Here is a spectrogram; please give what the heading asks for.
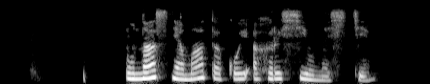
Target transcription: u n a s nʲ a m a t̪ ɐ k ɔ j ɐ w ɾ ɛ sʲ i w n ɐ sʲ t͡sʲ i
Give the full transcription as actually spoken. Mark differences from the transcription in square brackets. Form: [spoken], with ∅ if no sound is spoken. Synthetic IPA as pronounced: u n a s nʲ a m a t̪ [a] k ɔ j ɐ [ɣ] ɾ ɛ sʲ i w n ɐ sʲ t͡sʲ i

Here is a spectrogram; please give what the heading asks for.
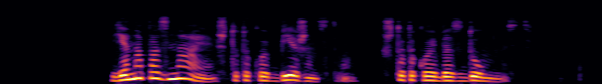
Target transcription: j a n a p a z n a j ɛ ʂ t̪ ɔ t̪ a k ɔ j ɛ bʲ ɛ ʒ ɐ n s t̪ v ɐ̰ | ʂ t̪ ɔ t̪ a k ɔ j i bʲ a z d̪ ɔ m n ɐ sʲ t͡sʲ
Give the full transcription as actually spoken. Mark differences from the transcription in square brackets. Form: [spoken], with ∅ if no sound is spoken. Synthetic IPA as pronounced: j a n a p a z n a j ɛ ʂ t̪ ɔ t̪ a k ɔ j ɛ bʲ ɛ [ʐ] ɐ n s t̪ v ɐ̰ | ʂ t̪ ɔ t̪ a k ɔ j [ɛ] bʲ a z d̪ ɔ m n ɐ sʲ t͡sʲ

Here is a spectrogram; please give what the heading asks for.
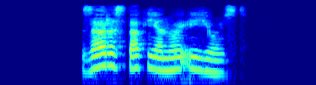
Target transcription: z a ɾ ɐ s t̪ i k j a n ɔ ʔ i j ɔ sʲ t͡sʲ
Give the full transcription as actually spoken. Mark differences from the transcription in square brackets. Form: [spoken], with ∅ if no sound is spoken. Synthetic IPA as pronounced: z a ɾ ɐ s t̪ [a] k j a n ɔ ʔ i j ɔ sʲ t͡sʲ

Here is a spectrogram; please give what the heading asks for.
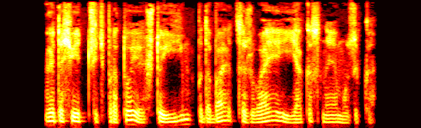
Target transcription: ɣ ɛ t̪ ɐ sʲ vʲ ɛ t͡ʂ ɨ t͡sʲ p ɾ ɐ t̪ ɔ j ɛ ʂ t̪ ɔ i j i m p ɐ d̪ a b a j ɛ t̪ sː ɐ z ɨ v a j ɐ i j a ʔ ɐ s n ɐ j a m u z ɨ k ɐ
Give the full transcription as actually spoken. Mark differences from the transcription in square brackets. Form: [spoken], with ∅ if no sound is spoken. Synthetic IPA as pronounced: ɣ ɛ t̪ ɐ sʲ vʲ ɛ t͡ʂ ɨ t͡sʲ p ɾ ɐ t̪ ɔ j ɛ ʂ t̪ ɔ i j i m p ɐ d̪ a b a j ɛ t̪ sː ɐ [ʐ] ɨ v a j ɐ i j a [k] ɐ s n ɐ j [ɐ] m u z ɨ k ɐ

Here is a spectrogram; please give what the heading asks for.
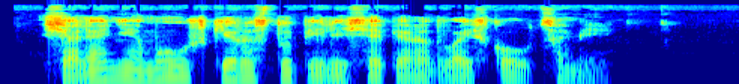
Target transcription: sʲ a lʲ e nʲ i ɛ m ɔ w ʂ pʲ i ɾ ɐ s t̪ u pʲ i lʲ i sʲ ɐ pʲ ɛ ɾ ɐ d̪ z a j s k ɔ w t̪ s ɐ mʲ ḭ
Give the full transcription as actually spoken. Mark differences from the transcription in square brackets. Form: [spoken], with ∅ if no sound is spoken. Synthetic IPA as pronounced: sʲ a lʲ [a] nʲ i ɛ m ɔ w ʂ [kʲ] i ɾ ɐ s t̪ u pʲ i lʲ i sʲ ɐ pʲ ɛ ɾ ɐ d̪ [v] a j s k ɔ w t̪ s ɐ mʲ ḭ

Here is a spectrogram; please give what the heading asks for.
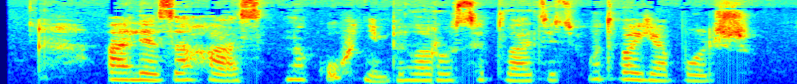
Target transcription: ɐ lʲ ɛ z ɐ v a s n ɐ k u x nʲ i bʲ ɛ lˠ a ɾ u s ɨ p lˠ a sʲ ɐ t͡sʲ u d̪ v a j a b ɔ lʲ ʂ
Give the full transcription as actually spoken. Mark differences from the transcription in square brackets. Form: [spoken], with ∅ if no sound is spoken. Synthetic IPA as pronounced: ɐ lʲ ɛ z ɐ [ɣ] a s n ɐ k u x nʲ i bʲ ɛ lˠ a ɾ u s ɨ p lˠ a [t͡sʲ] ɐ t͡sʲ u d̪ v a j a b ɔ lʲ ʂ

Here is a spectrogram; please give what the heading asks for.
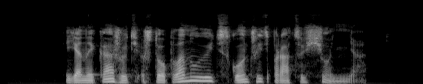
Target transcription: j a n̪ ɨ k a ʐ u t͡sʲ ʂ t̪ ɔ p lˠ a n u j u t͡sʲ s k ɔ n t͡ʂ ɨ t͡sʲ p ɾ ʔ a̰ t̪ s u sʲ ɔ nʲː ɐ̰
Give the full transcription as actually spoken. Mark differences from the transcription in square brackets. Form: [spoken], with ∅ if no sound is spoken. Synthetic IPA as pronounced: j a n̪ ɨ k a ʐ u t͡sʲ ʂ t̪ ɔ p lˠ a n u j u t͡sʲ s k ɔ n t͡ʂ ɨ t͡sʲ p ɾ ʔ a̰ t̪ s u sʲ ɔ nʲː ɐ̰

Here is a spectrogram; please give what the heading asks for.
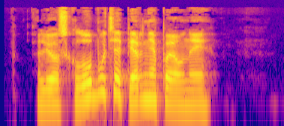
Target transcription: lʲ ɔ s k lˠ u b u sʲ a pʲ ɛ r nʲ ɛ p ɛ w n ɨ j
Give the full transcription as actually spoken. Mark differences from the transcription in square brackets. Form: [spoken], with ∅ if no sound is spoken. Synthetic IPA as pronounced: lʲ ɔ s k lˠ u b u [t͡sʲ] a pʲ ɛ r nʲ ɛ p ɛ w n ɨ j

